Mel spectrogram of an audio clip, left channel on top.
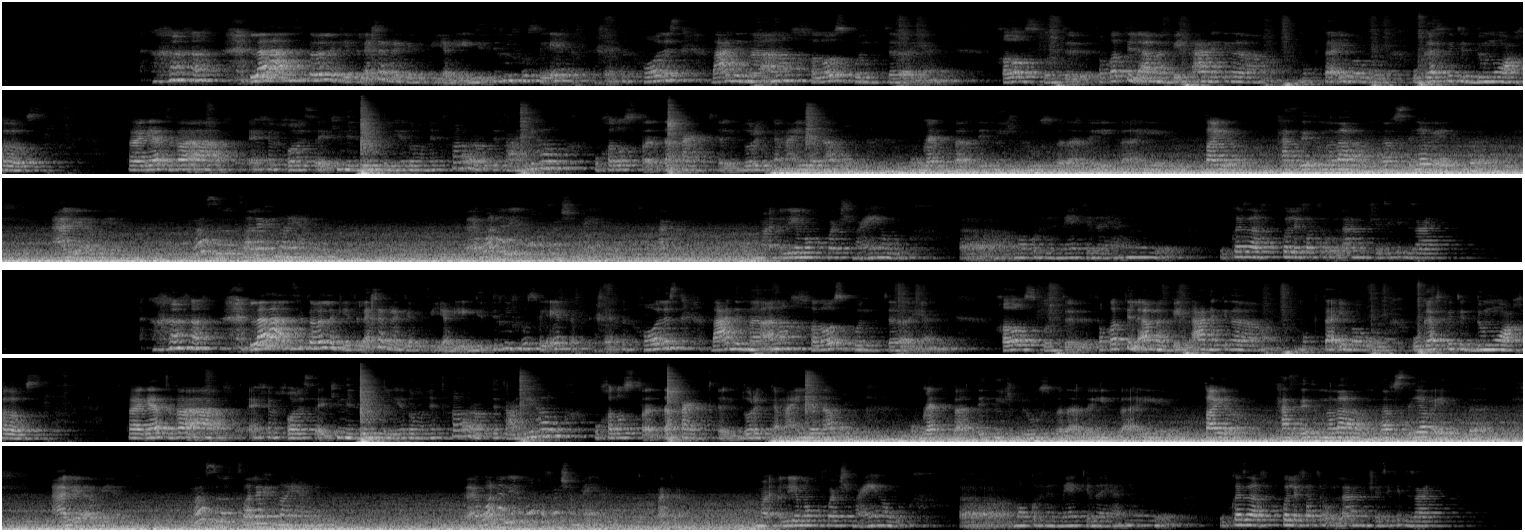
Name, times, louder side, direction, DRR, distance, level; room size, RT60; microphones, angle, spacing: voice 1, 1.5-5.7 5.9-9.5 10.0-15.6 16.5-23.9 24.3-27.7 27.9-30.1 30.3-30.5 30.9-31.8 32.3-33.7 35.0-39.5 40.0-42.1 42.6-44.7, right 2 dB, 30° right, 0 dB, 0.3 m, -30 dB
sound 1, 4.8-6.1 6.4-6.5 7.5-7.8 8.9-9.3 10.2-10.6 11.5-11.9 12.6-12.9 13.6-14.4 15.6-15.9 16.5-16.9 17.2-17.4 18.5-19.2 20.3-20.6 21.8-22.5 23.2-23.7, equal, 60° right, 0.7 m, -32 dB
sound 2, 22.8-38.0, equal, 80° left, 0.6 m, -19 dB
2.6 x 2.1 x 2.7 m, 1.0 s
head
